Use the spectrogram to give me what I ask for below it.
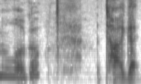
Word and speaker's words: Tiga: name of the logo Tiga a tiger the silent r on the back end so that's right a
